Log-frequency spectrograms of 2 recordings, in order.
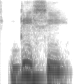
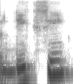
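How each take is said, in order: First: Disi with the k gone, DI-si; assimilated disi, plain s only; k dropped. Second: Dixi with a clear ks, DIK-si. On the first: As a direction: swallow the k into the s in disi. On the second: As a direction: sound the k in dixi. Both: Shown as a demonstration. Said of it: "la K se asimile a la S".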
